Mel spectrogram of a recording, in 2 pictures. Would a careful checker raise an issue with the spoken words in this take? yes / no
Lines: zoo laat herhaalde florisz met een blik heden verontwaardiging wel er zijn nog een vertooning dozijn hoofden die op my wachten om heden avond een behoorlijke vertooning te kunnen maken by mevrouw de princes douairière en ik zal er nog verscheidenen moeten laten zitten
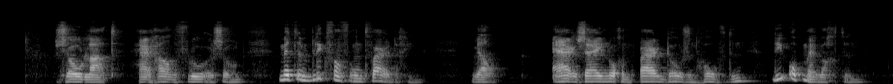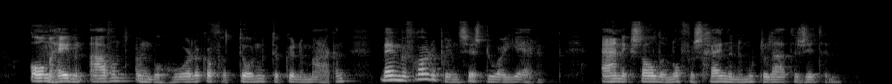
yes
